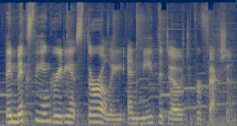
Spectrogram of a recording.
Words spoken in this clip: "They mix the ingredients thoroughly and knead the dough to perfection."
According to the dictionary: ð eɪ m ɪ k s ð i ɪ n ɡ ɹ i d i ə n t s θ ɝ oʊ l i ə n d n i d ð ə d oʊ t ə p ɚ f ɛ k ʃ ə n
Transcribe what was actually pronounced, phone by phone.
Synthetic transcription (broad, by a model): ð eɪ m ɪ k s ð i ɪ n ɡ ɹ i d i ə n t s θ ɝ oʊ l i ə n n i d ð ə d oʊ t ə p ɚ f ɛ k ʃ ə n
